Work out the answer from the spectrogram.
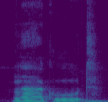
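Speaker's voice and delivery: reluctant, mildly sighed consent; sighing. A narrator's reading. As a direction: give in with a slight sigh. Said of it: "seufzte ich".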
